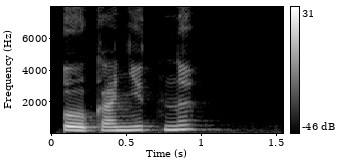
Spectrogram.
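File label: "ӧканитны", Komi, female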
